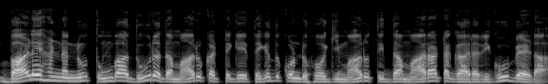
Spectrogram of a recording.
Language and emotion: Kannada, neutral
